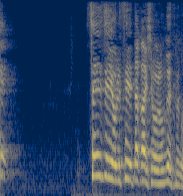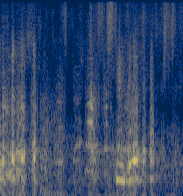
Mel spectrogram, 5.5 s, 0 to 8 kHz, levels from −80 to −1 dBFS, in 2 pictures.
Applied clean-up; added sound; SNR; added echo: neural separator model SepFormer DNS4.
